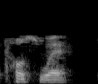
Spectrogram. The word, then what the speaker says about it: Josue: You have it as Jose. It's Josue with the U next to the S. – Oh, let me correct that then. One moment. – Okay. – So... J-O-S-U-E? – Yeah.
